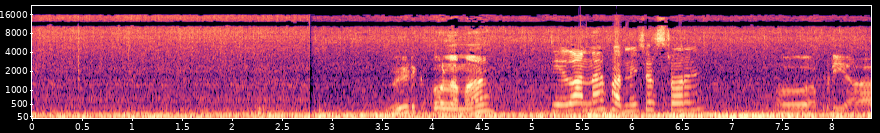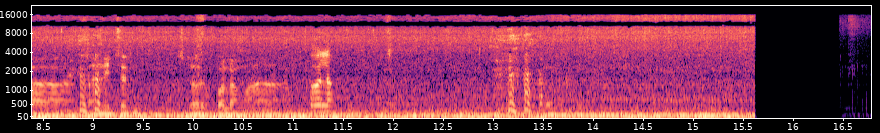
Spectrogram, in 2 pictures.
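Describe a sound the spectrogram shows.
A car rumbles steadily along a wet road.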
